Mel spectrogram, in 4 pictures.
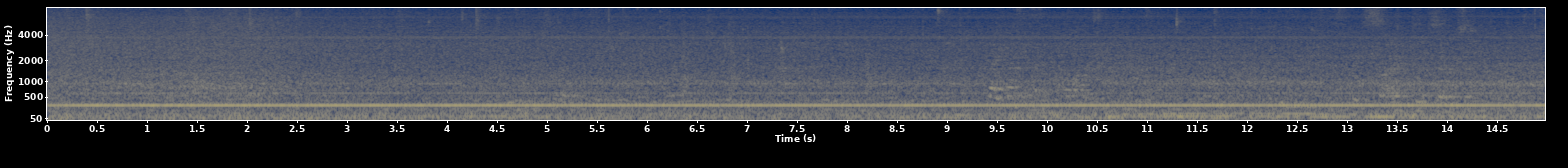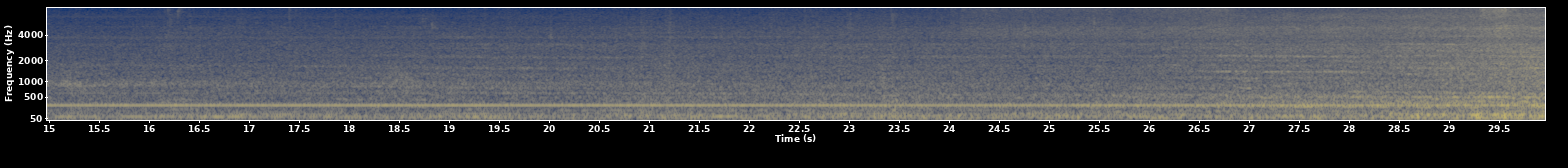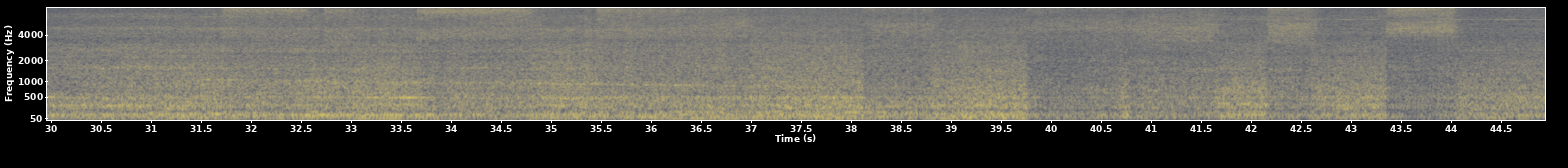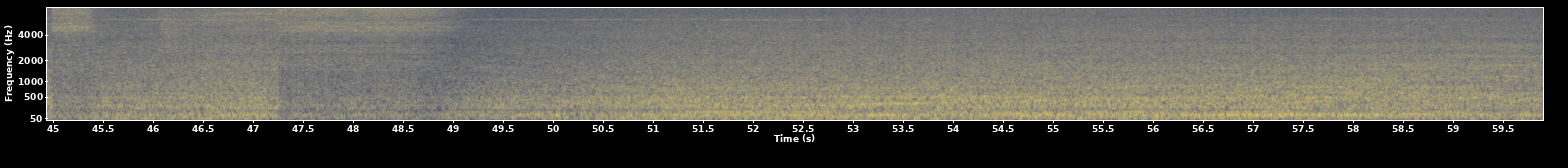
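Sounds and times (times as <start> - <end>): electric train rail noise: 0.0 - 59.9
high hiss: 24.0 - 49.3.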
